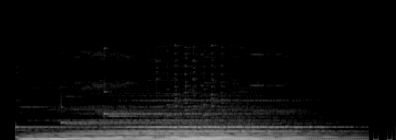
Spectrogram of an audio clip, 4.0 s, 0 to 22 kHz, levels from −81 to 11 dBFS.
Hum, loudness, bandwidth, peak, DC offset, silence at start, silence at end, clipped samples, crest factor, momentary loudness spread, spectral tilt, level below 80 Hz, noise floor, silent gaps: none; -23 LUFS; 6.6 kHz; -8 dBFS; under 0.1%; 0.15 s; 0.45 s; under 0.1%; 16 dB; 15 LU; -8.5 dB/octave; -38 dBFS; -45 dBFS; none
